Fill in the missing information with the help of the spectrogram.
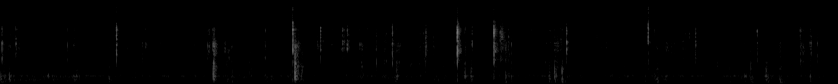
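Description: A metal utility knife blade shaves thin slices off a solid, dry, palm-sized teal oval bar of soap. Each cut is a short, crisp, bright scrape with a brittle crackle, coming in an uneven series over a faint steady background hum.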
